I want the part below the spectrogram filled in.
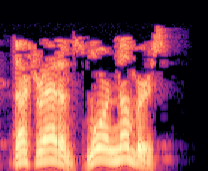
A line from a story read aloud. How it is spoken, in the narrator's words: she shouted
